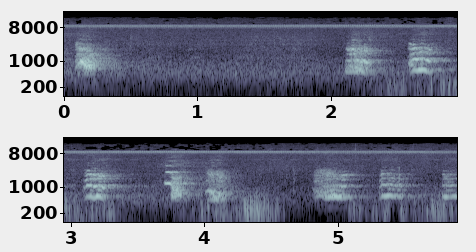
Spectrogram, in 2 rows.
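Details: Blackreek pack dogs (Choco, Dino, Johnny Ringo, Mingo) on an evening run, 16 August 2014, heard farther off: one bark, a two-second pause, then a string of spaced barks over a steady high-pitched whine and low rustling.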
